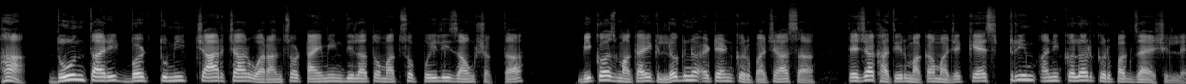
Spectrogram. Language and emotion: Goan Konkani, neutral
